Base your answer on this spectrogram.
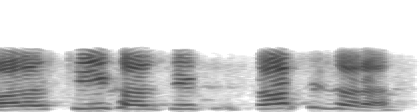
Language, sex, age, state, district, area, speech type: Kashmiri, female, 18-30, Jammu and Kashmir, Budgam, rural, conversation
